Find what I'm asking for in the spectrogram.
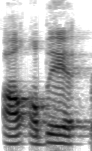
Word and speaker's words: albeit: Is it albeit or is albite? How do you say that word? Albeit? – No, albeit? – You did it right. You did it. You did it right the first time.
